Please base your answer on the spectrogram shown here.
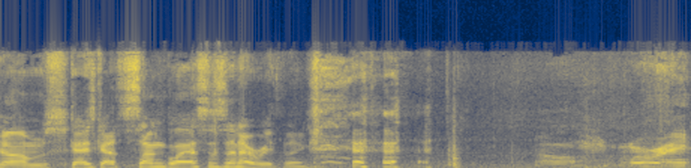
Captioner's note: laughing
